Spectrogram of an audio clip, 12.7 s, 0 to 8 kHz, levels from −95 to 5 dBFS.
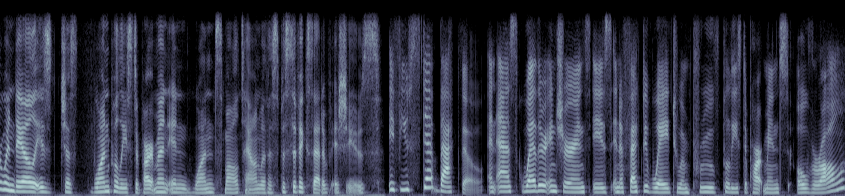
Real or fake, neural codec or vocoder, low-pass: real; none; 7.2 kHz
